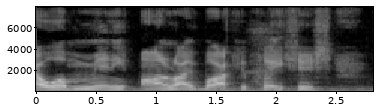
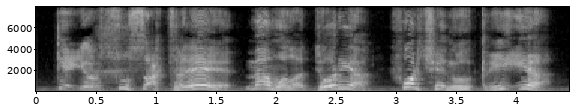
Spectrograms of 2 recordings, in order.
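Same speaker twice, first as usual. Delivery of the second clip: put-on Scottish accent, loud and slow; 8 semitones higher, 8 dB louder than usual. Gamer reading an in-game sign aloud, in a scottish accent. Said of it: "I don't know why I read that in a Scottish accent".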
